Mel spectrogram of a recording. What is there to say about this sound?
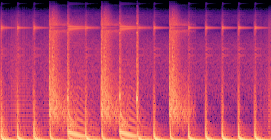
Music > Solo percussion
Sounds made with The Bleep Drum, an Arduino based lo-fi rad-fi drum machine
Drums, Clap, Lo-Fi, Snare, Analog, Electronic, Drum, Circuit-Bend, Bleep, Loop, Kick, Hi-Hats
